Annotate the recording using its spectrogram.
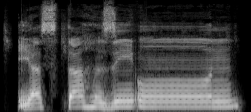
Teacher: سین میں سیٹی کی آواز ہے، زا میں بھی سیٹی کی آواز ہے۔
